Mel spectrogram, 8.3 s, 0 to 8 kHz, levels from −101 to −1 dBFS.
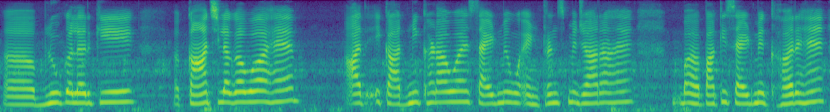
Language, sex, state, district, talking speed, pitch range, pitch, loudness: Hindi, female, Gujarat, Valsad, 200 wpm, 235-275 Hz, 260 Hz, -16 LUFS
